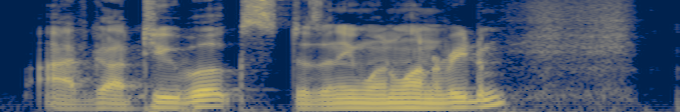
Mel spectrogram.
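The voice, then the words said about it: Put-on Texas accent. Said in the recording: “that Texas accent we just did was inadvertent but appropriate.”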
